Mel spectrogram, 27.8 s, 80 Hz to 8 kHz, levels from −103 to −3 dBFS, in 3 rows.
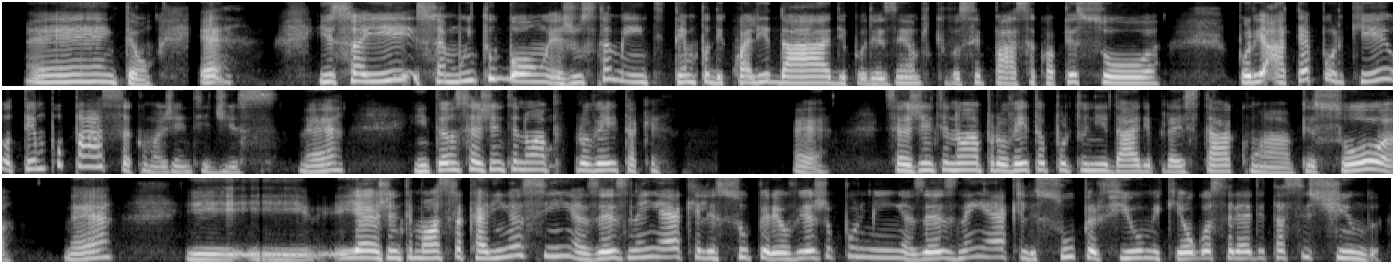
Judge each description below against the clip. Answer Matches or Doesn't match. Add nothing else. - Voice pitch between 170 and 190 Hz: Doesn't match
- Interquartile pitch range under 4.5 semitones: Matches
